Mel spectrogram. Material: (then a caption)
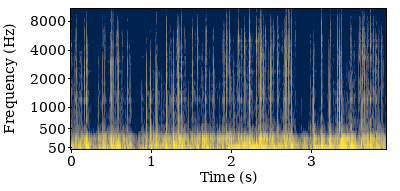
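Metal. Long acrylic nails scratch and tap a hollow metal wire-mesh microphone grille. A continuous run of dense, crackly scratches over a steady, boomy low resonance, with brief quieter gaps near 0.8 and 2.9 seconds.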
